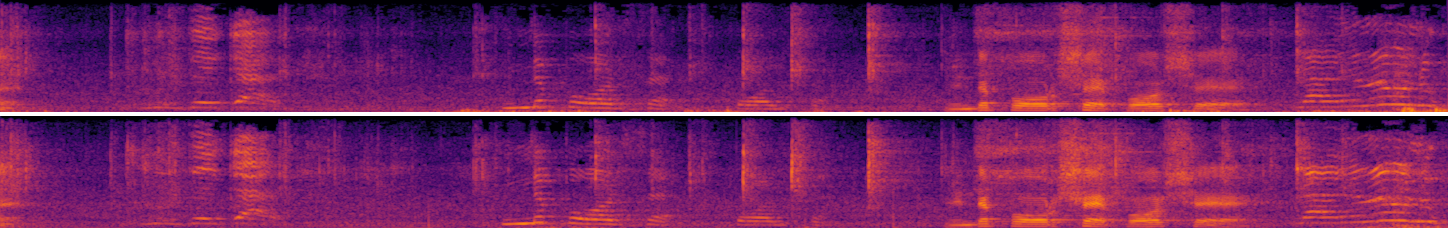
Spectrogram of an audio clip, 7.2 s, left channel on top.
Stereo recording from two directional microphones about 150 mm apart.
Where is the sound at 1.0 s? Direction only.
60° left (ahead or behind).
